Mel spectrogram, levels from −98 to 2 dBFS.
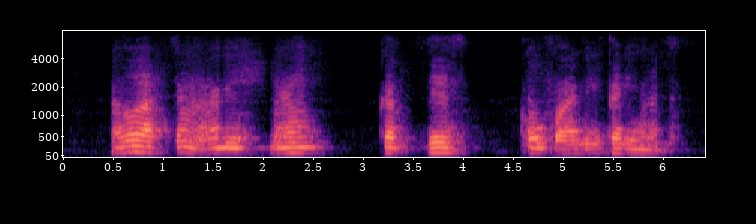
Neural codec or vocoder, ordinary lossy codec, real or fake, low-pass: codec, 44.1 kHz, 1.7 kbps, Pupu-Codec; Opus, 24 kbps; fake; 7.2 kHz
